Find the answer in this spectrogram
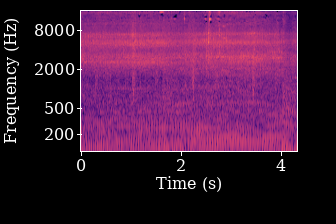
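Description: Outdoor street noise carried by a steady low vehicle-engine rumble, with a few faint clicks.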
